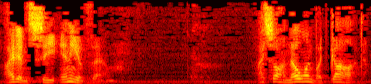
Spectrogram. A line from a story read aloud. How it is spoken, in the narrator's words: He answered solemnly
